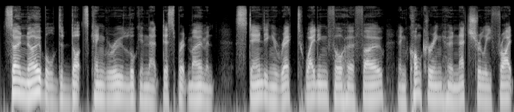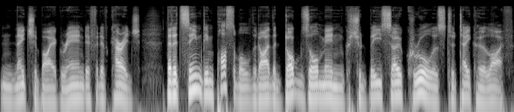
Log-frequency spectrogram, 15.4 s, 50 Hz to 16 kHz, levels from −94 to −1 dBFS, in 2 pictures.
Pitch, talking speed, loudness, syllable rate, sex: 100 Hz, 180 wpm, -20 LUFS, 5.1 syllables/s, male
